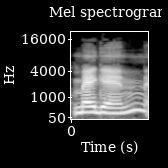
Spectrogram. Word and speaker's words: M3GAN: that one maybe uh so Megan and if you see it in the show notes it's spelled m3gan um which is short for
